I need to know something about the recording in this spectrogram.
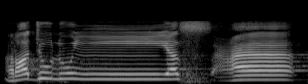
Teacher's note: عین کو وسط حلق سے ادا کریں گے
